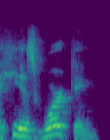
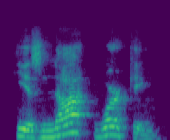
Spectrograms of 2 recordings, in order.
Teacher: not is usually louder than the verb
